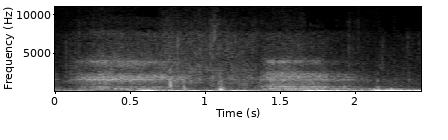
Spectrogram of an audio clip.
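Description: Gusty wind rumbling on the camera microphone, with a short gust about half a second in and a stronger one near the end, and a few faint knocks.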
